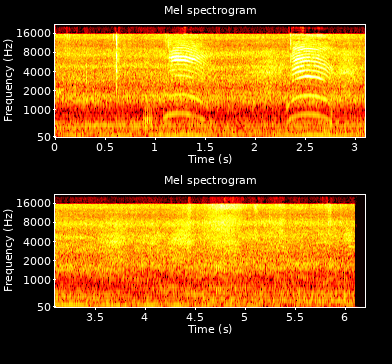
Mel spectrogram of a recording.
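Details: Mother domestic cat protecting her kitten gives two short arched meows that rise then fall, about a second apart, over a steady low hum.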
